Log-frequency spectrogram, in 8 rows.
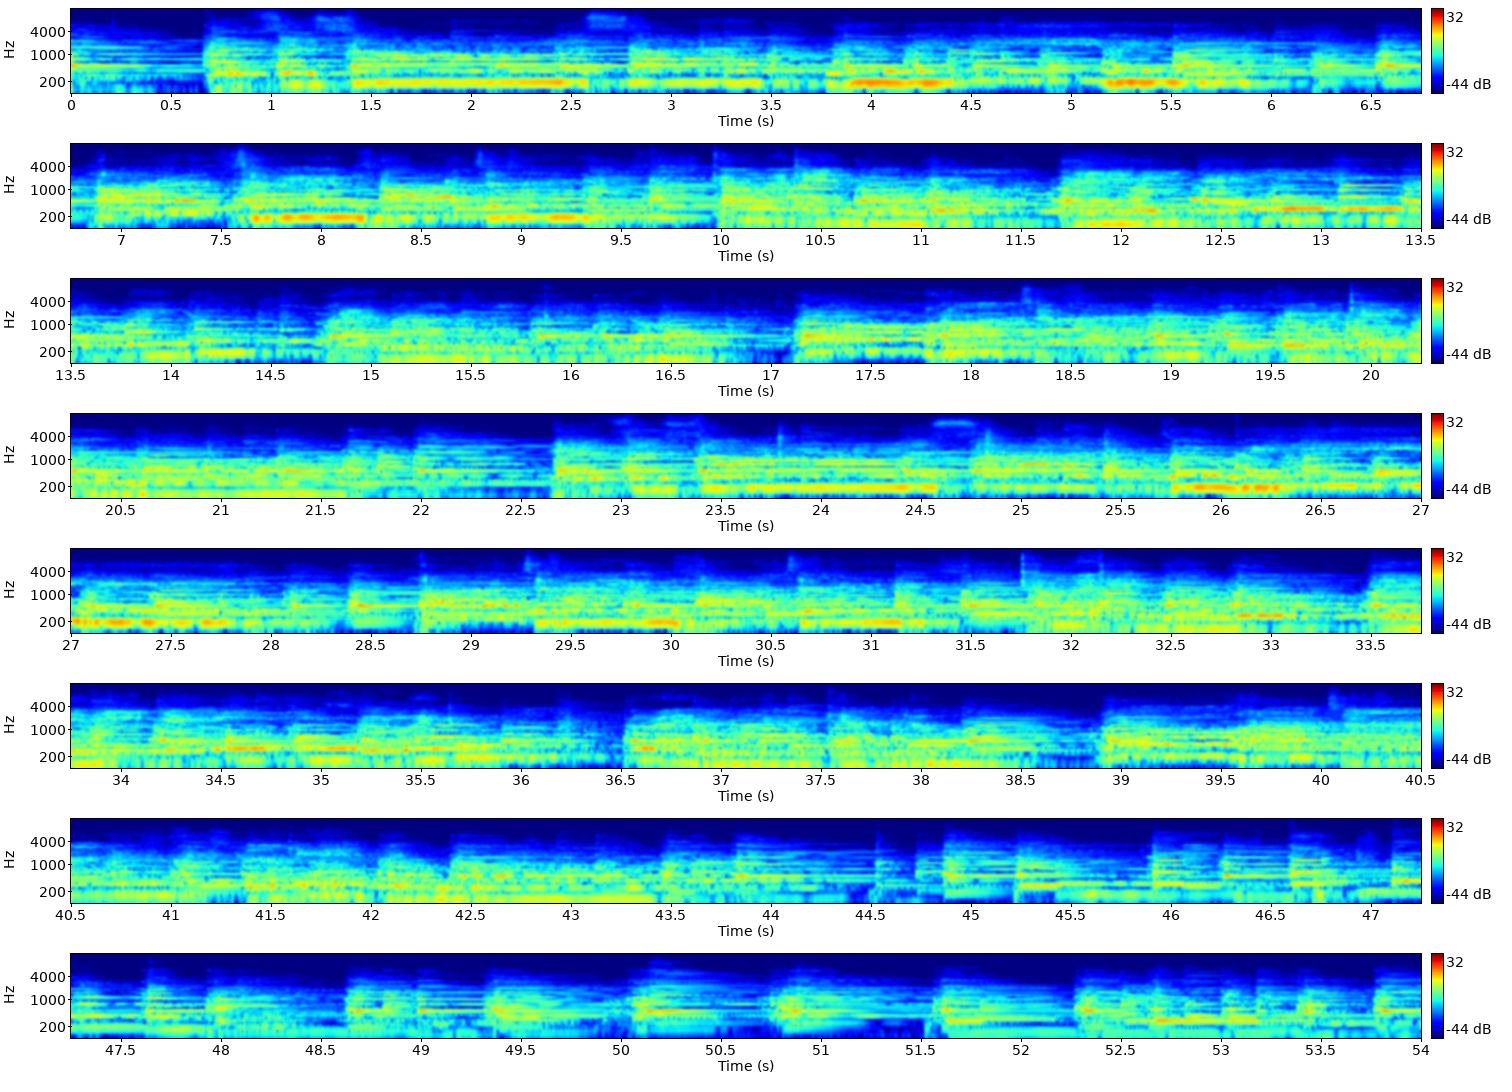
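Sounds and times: man singing: 0:00.0 - 0:49.1
banjo strummed and picked: 0:00.0 - 0:54.0.

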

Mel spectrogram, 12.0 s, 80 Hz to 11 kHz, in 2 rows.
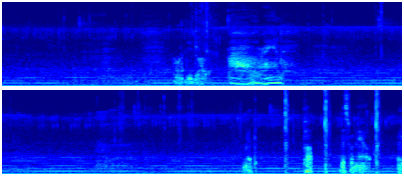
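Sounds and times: insects trilling: 0:00.0 - 0:12.0
low steady hum: 0:00.0 - 0:12.0.

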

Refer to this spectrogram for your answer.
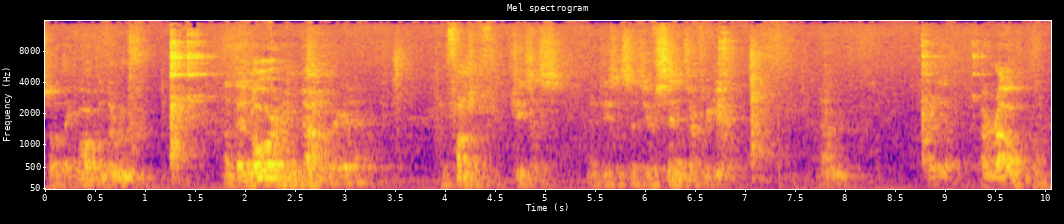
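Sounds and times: man speaking: 0:00.0 - 0:01.2, 0:01.8 - 0:07.0, 0:07.7 - 0:08.2.

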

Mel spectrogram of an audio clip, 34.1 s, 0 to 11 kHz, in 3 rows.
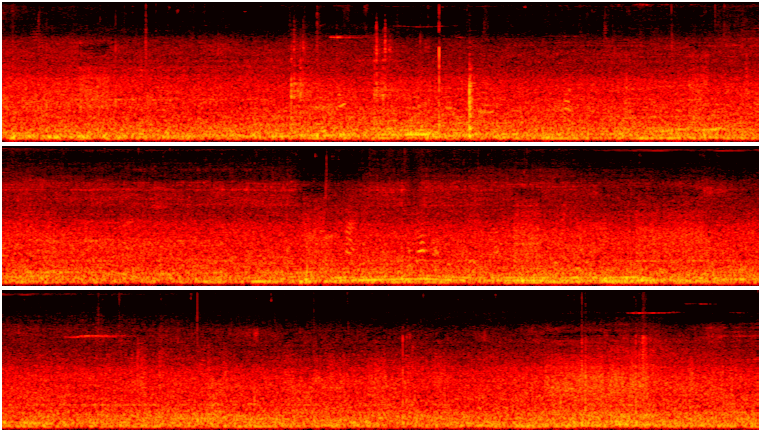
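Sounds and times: road traffic passing: 0:00.0 - 0:34.0.

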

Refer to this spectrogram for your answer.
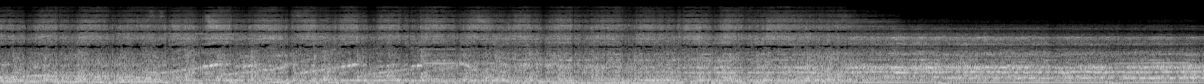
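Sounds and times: electric guitar: 0:00.0 - 0:12.0
live rock band: 0:00.0 - 0:12.0.

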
